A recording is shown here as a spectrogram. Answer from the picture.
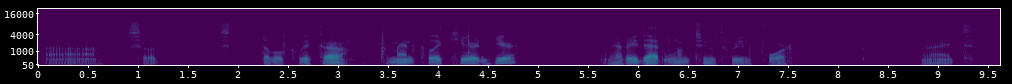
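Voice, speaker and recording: With long, frequent pauses, a man with a Portuguese accent speaks very slowly at a fairly low pitch with ordinary pitch variation, the sound dry and close with no echo. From Brazil. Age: 40s. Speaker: music composer and producer. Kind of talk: live stream tutorial. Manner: casual, chatty.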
